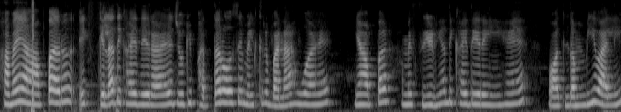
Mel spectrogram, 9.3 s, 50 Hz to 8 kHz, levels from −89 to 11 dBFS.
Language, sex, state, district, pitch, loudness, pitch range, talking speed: Hindi, female, Maharashtra, Dhule, 275 Hz, -28 LUFS, 265-310 Hz, 180 wpm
